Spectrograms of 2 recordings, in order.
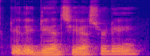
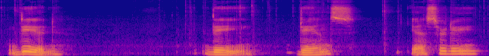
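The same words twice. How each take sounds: First: The sentence is said very quickly. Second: The sentence is said at an ordinary, careful pace.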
